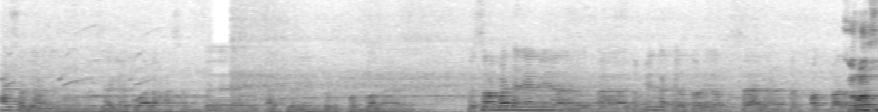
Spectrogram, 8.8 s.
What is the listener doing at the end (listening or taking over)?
taking over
